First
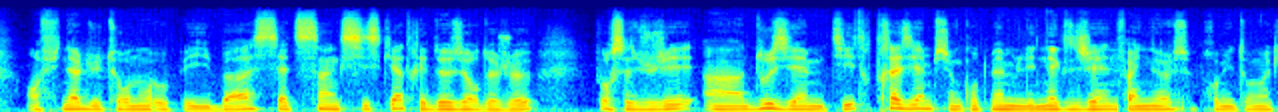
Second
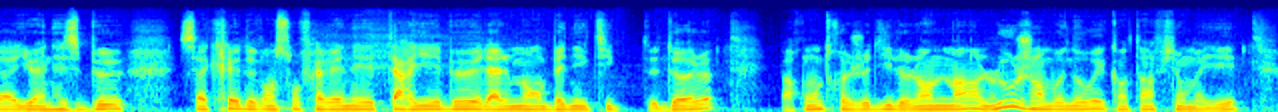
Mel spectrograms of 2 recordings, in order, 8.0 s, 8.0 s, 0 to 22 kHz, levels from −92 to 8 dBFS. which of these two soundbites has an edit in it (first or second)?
first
